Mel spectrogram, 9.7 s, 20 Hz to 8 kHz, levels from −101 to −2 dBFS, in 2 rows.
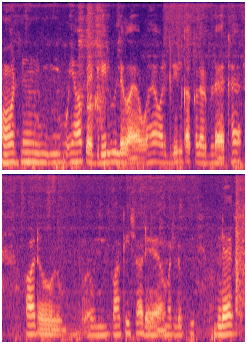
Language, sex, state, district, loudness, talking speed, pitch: Hindi, male, Bihar, West Champaran, -18 LUFS, 130 wpm, 150 Hz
